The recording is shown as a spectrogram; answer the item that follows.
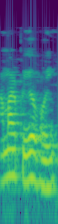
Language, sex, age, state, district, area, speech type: Bengali, male, 30-45, West Bengal, Kolkata, urban, spontaneous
